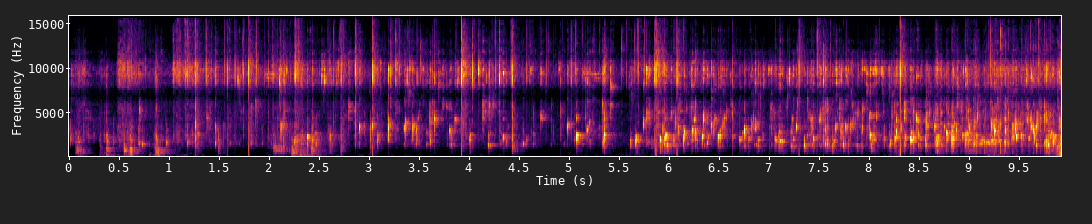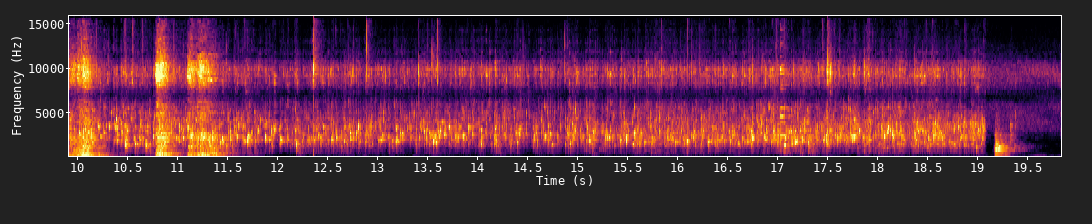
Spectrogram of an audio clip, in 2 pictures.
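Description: Chopped garlic, cumin, a little mustard seed and curry leaves sizzle in hot oil, a steady broadband frying hiss with stirring scrapes and a louder spatter midway, close and continuous with no talk.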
